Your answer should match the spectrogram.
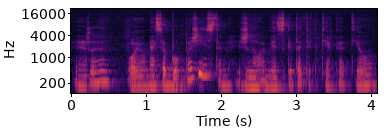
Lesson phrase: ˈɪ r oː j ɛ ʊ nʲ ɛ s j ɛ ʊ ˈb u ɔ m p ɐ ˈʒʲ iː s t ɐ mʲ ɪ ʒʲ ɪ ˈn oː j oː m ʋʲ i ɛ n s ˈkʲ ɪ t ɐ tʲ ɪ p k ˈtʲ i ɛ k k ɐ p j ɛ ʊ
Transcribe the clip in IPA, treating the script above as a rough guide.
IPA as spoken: ˈɪ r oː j ɛ ʊ mʲ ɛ s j ɛ ʊ ˈb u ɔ m p ɐ ˈʒʲ iː s t ɐ mʲ ɪ ʒʲ ɪ ˈn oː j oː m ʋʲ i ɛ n s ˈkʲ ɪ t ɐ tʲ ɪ k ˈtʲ i ɛ k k ɐ t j ɛ ʊ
